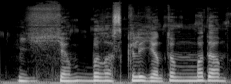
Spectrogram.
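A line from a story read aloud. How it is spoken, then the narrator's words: Frightened, trembling voice. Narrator (Russian): с неподдельным страхом, дрожащим голосом ответила Линда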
